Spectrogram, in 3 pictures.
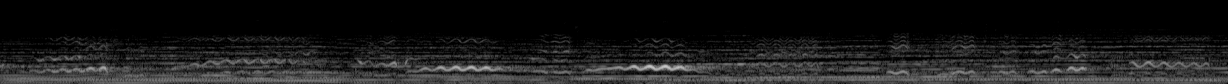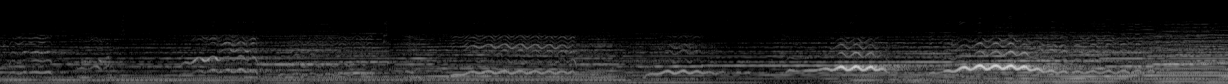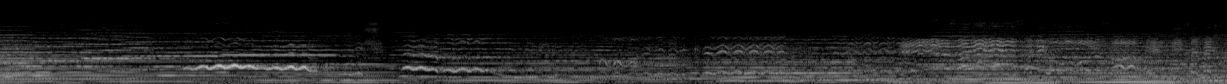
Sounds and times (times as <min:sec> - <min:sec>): Opera: 0:00.0 - 0:36.8.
